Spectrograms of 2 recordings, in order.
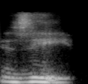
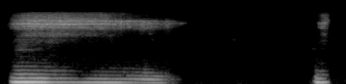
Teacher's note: Z is sustained and vibrating.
